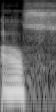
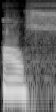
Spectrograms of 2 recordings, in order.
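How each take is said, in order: The two takes are said the same way.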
